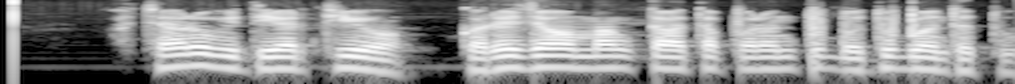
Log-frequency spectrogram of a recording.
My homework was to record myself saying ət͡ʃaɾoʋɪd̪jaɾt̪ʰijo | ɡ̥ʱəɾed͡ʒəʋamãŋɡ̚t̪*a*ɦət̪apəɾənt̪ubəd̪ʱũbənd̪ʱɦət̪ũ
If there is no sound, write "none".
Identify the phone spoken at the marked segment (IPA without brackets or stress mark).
a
